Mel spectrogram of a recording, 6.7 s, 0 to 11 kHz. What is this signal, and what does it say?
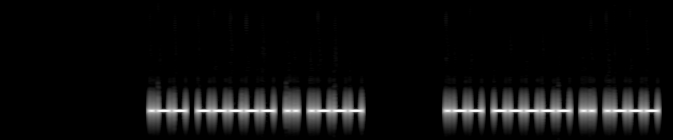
Morse code, heard as a keyed tone, about 30 wpm, 700 Hz. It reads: W0IJ W0IJ
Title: USA Call Signs - 4 Characters - Repeated 2x - 30wpm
